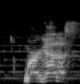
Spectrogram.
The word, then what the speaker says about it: Margetis: We have Chris Margetis. Did I pronounce that right? Margetis, that's exactly correct.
